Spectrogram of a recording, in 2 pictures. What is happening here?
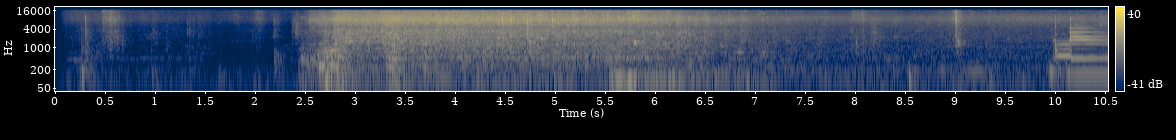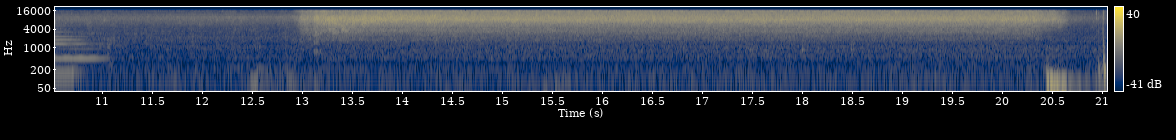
First of all, the toilet had been flushed. After that, a phone notification rang on the phone, and finally the water tap turned on.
